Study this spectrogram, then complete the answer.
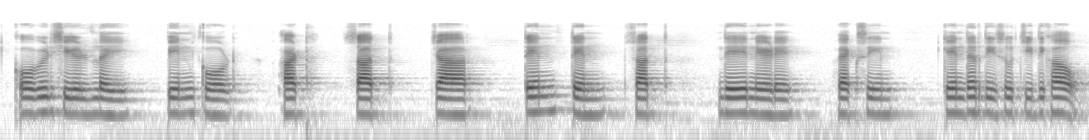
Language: Punjabi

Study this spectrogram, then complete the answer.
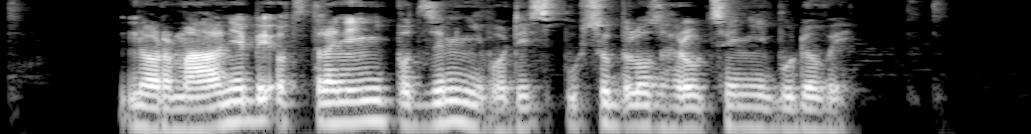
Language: Czech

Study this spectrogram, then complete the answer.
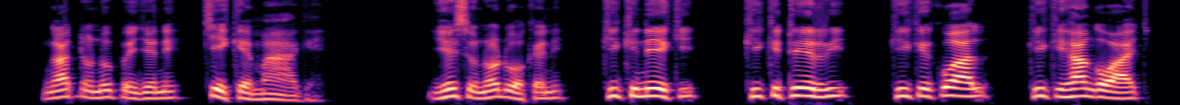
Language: Luo (Kenya and Tanzania)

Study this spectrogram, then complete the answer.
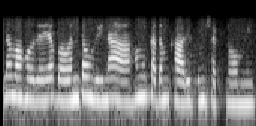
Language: Sanskrit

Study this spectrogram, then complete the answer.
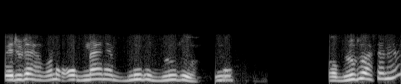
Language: Assamese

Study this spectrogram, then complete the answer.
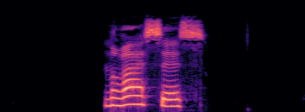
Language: Kabyle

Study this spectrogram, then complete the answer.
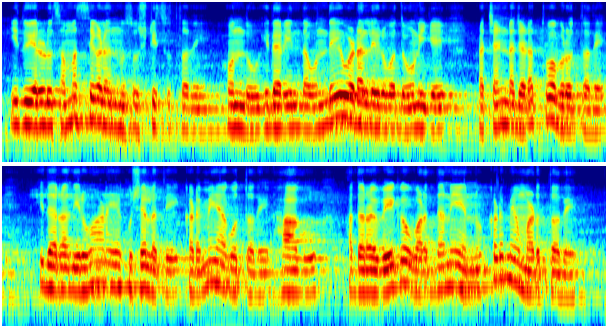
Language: Kannada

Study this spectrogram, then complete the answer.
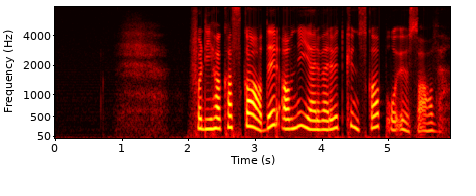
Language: Norwegian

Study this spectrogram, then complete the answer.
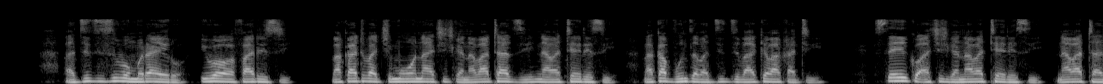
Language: Shona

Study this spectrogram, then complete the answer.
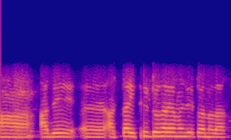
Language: Malayalam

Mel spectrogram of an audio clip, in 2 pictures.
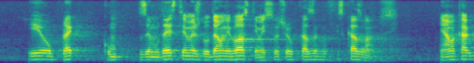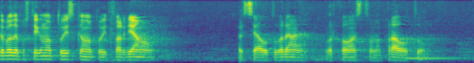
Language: Bulgarian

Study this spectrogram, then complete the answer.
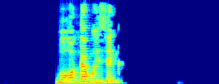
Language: Yaqui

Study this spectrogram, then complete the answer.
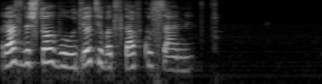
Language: Russian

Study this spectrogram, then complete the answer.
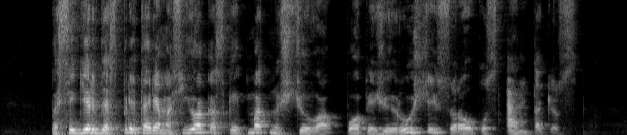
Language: Lithuanian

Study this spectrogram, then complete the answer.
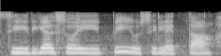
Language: Dogri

